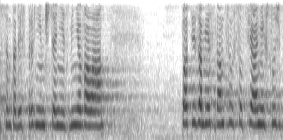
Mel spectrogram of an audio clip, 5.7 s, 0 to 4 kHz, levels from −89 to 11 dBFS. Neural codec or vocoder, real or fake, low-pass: vocoder, 22.05 kHz, 80 mel bands, Vocos; fake; 3.6 kHz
